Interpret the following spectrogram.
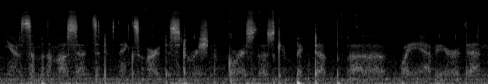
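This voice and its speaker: A woman creating gaming ASMR videos speaks over gameplay, her breathy whispered commentary meandering along without any rush.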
